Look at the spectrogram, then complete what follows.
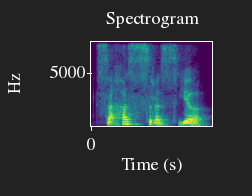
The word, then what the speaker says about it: सहस्रस्य: सहस्रस्य वेदव्यासो महा मुनिह सो व्हनेवर there is a half letter make sure you pronounce it properly without skipping it for example here ऋषिर नाम there is a half म नाम सहस्रस्य half स सहस्रस्य वेदभ्यासो there is अ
